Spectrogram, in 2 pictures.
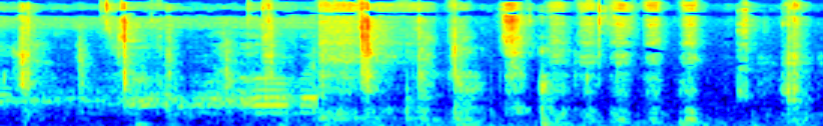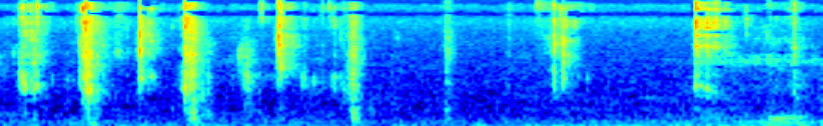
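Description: Close-up chewing of a crisp mouthful of rice and vegetables: irregular crunches, several a second, thinning out in the last couple of seconds.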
